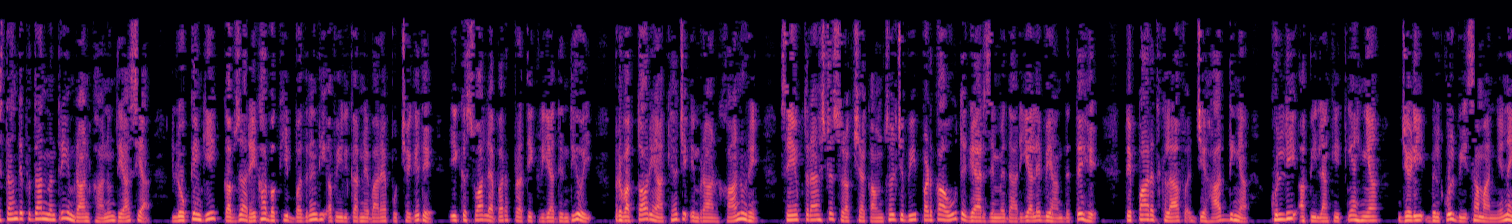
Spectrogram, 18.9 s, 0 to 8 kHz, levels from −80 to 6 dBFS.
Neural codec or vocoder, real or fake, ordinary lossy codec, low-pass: none; real; MP3, 32 kbps; 7.2 kHz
